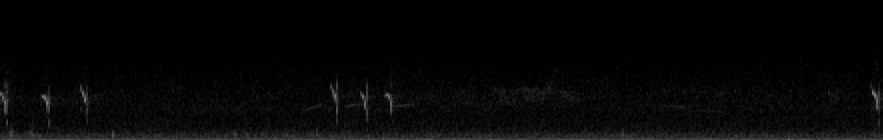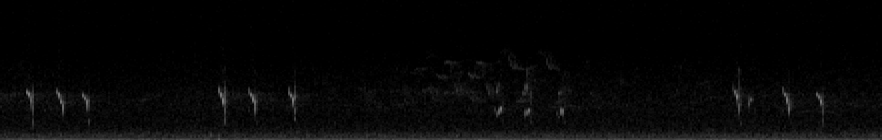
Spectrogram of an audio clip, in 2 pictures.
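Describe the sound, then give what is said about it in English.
A wild bird calls in short bursts of high, sharp notes, usually three or four in quick succession, repeating every couple of seconds over a steady low hum. “That's that wild bird that was tubing.”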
